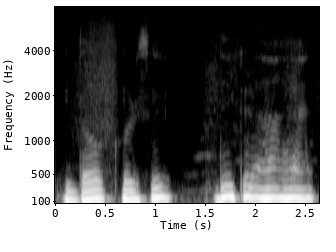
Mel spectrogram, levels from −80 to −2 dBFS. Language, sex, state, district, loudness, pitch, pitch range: Hindi, male, Bihar, Patna, -10 LUFS, 135 Hz, 125-140 Hz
